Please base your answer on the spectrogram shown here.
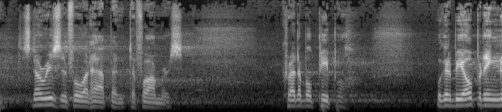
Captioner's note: none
